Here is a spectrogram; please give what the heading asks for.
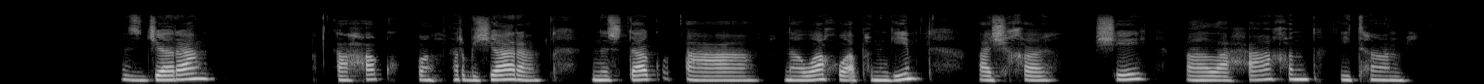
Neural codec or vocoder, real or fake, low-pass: none; real; 10.8 kHz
